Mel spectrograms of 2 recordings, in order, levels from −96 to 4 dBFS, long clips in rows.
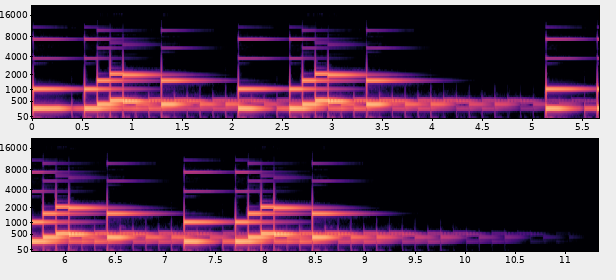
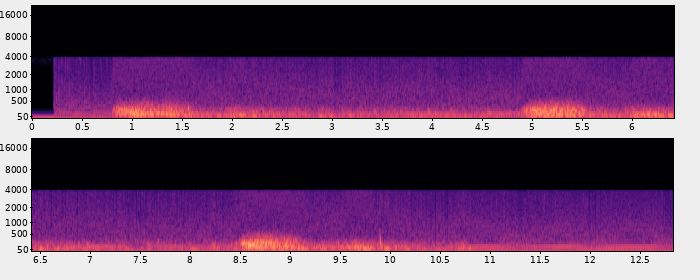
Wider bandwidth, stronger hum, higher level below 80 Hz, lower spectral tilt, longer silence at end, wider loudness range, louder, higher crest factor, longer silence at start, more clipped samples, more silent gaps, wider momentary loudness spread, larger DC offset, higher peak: first, 10.5 kHz vs 4 kHz; neither; second, -66 dBFS vs -40 dBFS; second, -4.5 dB/octave vs -11.5 dB/octave; first, 2 s vs 0 s; second, 3 LU vs 8 LU; first, -18 LUFS vs -33 LUFS; about the same, 16 dB vs 20 dB; about the same, 0 s vs 0 s; neither; neither; about the same, 18 LU vs 19 LU; second, under 0.1% vs 0.4%; first, -4 dBFS vs -12 dBFS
